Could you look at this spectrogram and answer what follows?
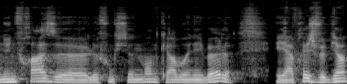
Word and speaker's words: Carbonable: Donc, dis Carbonable, excuse-moi, je le dis à l'anglaise, mais faut peut-être dire Carbonable en français.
